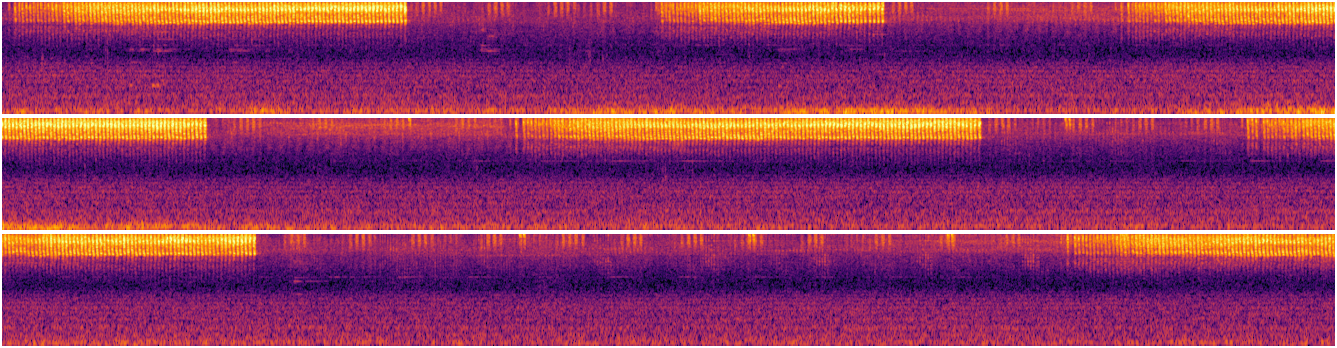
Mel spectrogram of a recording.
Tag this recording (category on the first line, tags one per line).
Soundscapes > Nature
Orthoptera
summer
